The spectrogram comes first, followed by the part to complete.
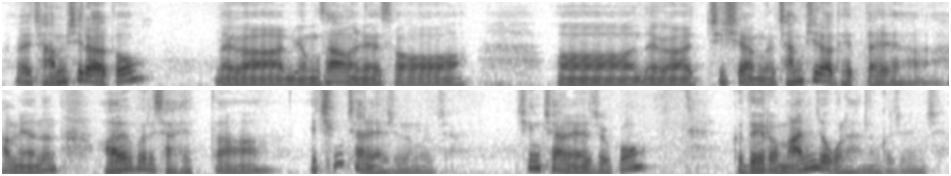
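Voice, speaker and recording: Mellow-voiced monk giving a talk. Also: male voice, mid-range voice. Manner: conversational teaching with acted inner-voice quotes and light laughter; frequent fillers and restarts. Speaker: Buddhist monk teaching meditation. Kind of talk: meditation lecture.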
